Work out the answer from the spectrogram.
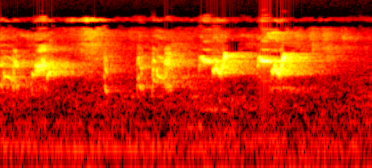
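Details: Red-whiskered bulbul, a flock leader newly separated from its aviary, in competitive singing: quick chattering, warbled phrases with a sharp, bright note near the end, over a faint low hum.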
